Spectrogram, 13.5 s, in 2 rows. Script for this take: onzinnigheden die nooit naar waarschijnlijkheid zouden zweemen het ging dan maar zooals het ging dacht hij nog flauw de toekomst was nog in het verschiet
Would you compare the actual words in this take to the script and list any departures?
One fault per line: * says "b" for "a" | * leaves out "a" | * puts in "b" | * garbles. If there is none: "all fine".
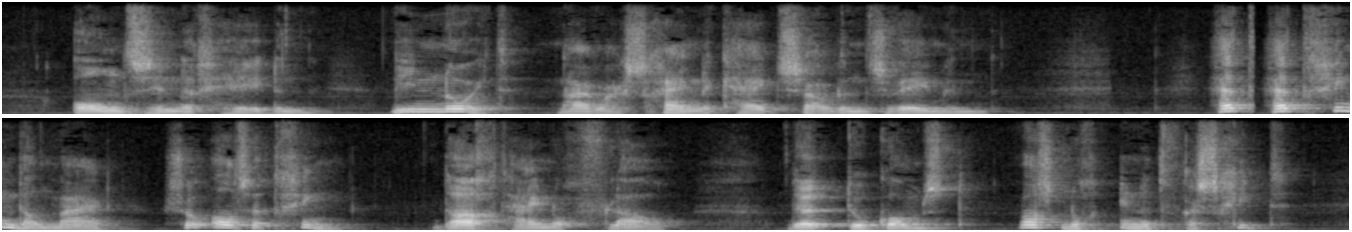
* puts in "het"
